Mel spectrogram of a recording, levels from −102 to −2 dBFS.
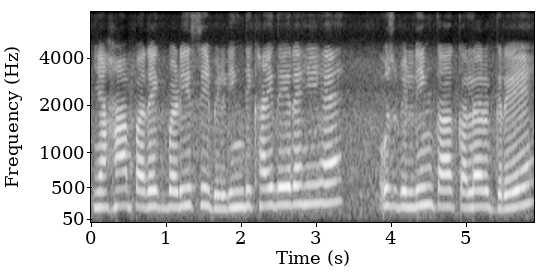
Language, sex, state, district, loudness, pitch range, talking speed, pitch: Hindi, female, Maharashtra, Mumbai Suburban, -13 LUFS, 225-250 Hz, 160 wpm, 235 Hz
